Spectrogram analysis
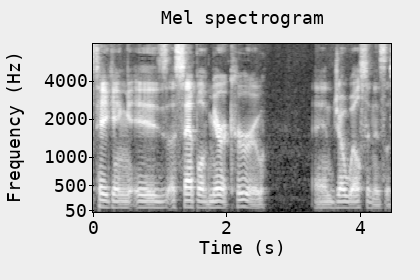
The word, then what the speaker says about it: Mirakuru: these white people say Mirakuru. My favorite thing. Yeah, that's really cool. I'm gonna continue to call it Mirakuru because that's how they pronounce it in the show.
